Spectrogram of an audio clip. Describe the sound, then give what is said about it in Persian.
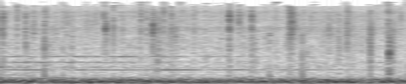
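A fire for melting down jewelry and ornaments crackles steadily, its low roar underpinning scattered sharp pops and snaps, continuous throughout with no voices. “گفتند ما از روی اختیار از وعده تو تخلف نکردیم، اما با وسوسه های سامری دیدیم بهتر است این زیورالات و تلاجاتی را که از فرعونیان همراه داریم در آتشی ذوب کنیم.”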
